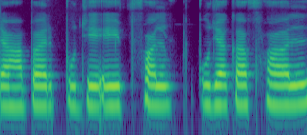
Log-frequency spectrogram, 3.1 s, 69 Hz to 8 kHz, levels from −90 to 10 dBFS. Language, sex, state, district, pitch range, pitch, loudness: Hindi, female, Odisha, Khordha, 195-200 Hz, 195 Hz, -16 LUFS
